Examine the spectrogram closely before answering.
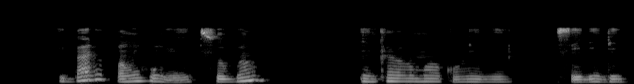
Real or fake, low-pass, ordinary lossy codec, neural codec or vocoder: real; 5.4 kHz; none; none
